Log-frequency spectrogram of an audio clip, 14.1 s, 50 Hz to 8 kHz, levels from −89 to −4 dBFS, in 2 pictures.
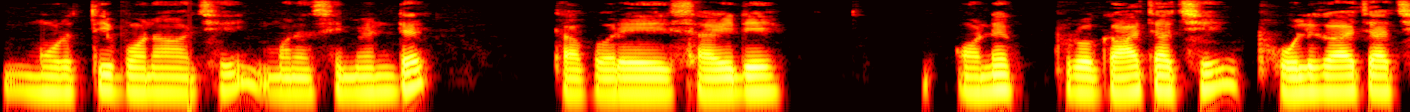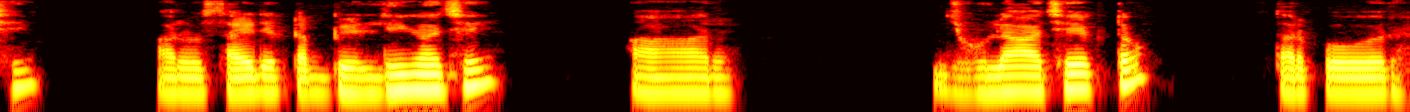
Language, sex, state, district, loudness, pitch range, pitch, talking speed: Bengali, male, West Bengal, Malda, -19 LUFS, 120-135 Hz, 125 Hz, 130 wpm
